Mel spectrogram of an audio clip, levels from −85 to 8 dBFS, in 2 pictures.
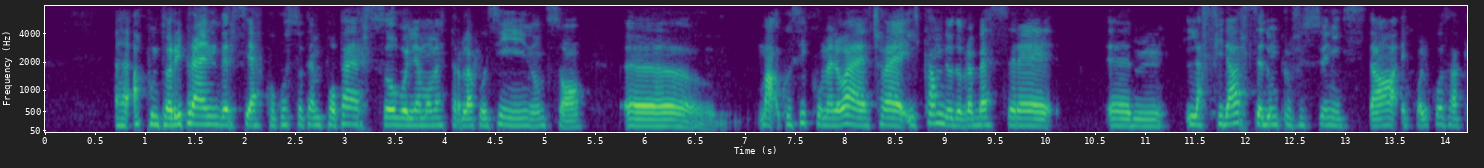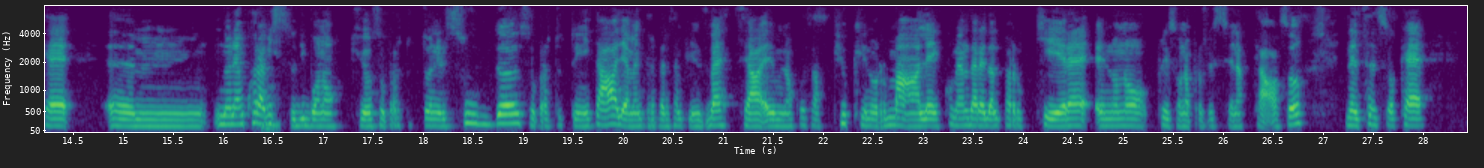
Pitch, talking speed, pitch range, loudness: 170 Hz, 150 wpm, 160-185 Hz, -21 LUFS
